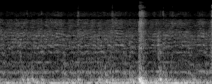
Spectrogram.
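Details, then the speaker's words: Chevy squarebody crew cab 350 with freshly installed distributor at TDC, unsure which stroke, engine primed with good oil pressure: cranks with a couple of sharp pops but won't start. Owner suspects timing 180° out; not confirmed. "Oh, no, popping, 180 out."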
